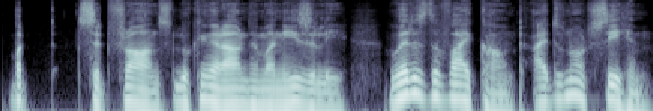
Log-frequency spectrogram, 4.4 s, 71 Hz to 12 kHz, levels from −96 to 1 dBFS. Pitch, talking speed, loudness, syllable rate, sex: 105 Hz, 205 wpm, -20 LUFS, 6.1 syllables/s, male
